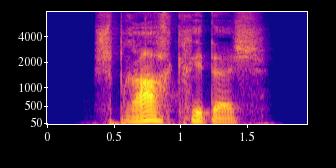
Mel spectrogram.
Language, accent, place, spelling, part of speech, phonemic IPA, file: German, Germany, Berlin, sprachkritisch, adjective, /ˈʃpʁaːχˌkʁiːtɪʃ/, De-sprachkritisch.ogg
- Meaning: of language criticism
